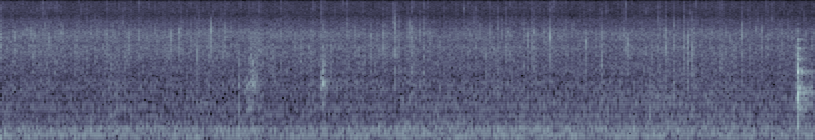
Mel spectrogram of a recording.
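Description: Broccoli florets sizzling in melted butter and garlic in a frying pan: a steady frying hiss with fine crackling and a few sharper pops.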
